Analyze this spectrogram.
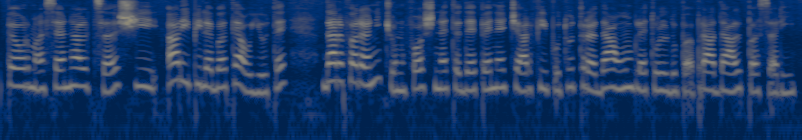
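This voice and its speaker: A woman narrating a classic novel in an even, deliberate reading voice. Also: a little high, no room sound. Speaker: audiobook narrator. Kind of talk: literary audiobook narration.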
